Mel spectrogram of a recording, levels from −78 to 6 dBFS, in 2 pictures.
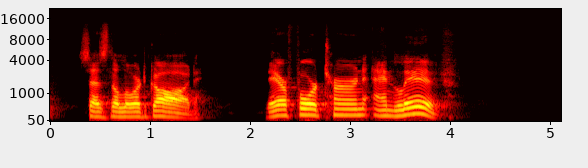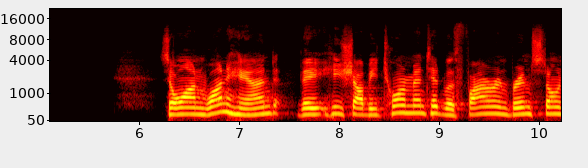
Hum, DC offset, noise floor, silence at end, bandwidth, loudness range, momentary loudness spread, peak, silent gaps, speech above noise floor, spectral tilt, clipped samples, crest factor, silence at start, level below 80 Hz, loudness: none; under 0.1%; -82 dBFS; 0 s; 13.5 kHz; 6 LU; 8 LU; -4 dBFS; none; 62 dB; -6 dB/octave; under 0.1%; 16 dB; 0.35 s; -64 dBFS; -20 LUFS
